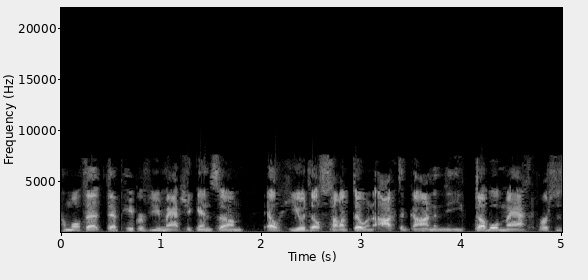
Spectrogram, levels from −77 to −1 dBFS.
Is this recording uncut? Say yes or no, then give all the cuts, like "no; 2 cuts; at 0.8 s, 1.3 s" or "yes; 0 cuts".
no; 1 cut; at 4.1 s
